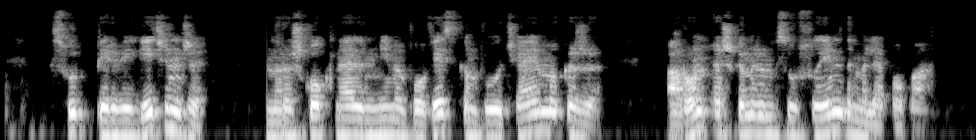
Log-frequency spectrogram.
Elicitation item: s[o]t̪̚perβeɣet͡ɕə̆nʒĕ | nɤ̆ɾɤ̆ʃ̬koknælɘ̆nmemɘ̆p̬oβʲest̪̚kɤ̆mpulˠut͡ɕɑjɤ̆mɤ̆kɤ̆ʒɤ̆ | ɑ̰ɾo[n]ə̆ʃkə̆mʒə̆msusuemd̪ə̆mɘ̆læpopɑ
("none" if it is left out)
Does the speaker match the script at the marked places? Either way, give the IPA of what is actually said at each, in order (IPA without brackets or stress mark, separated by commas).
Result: u, n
